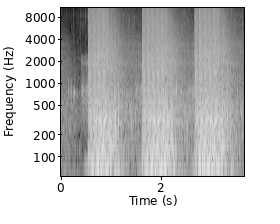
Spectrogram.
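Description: Rifle fire in Counter-Strike: Global Offensive rattles out in three sustained automatic bursts of about a second each, loud and dense, separated by short pauses with no voices.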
